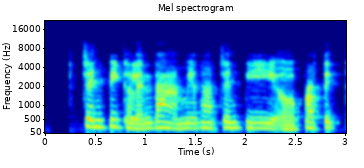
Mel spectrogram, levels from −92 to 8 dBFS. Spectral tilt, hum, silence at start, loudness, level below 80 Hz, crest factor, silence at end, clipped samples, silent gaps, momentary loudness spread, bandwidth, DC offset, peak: -5.5 dB/octave; none; 0.4 s; -29 LUFS; -68 dBFS; 20 dB; 0.15 s; under 0.1%; none; 6 LU; 9.6 kHz; under 0.1%; -10 dBFS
